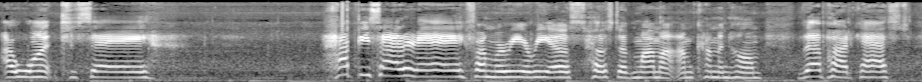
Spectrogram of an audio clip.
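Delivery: ordinary talk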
